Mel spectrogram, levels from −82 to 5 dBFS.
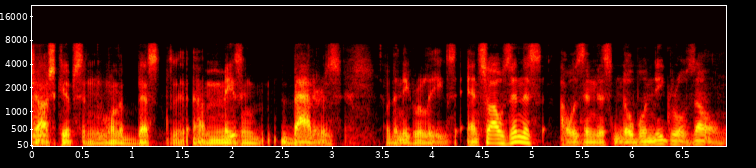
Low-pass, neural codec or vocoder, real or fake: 7.2 kHz; vocoder, 44.1 kHz, 128 mel bands, Pupu-Vocoder; fake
